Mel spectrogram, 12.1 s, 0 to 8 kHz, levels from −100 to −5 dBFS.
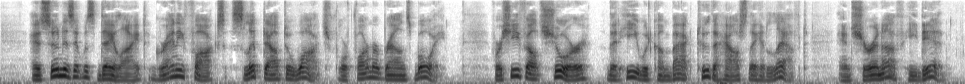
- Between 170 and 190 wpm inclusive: Yes, average, 180 wpm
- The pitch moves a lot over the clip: Yes, wide, 7.2 semitones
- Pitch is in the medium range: No, low, 110 Hz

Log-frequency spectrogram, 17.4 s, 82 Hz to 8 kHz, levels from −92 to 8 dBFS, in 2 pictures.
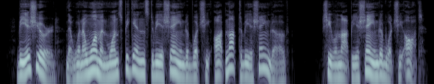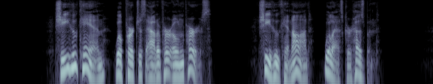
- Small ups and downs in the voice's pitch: No, average, 4.7 semitones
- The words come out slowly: No, average, 160 wpm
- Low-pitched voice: Yes, low, 130 Hz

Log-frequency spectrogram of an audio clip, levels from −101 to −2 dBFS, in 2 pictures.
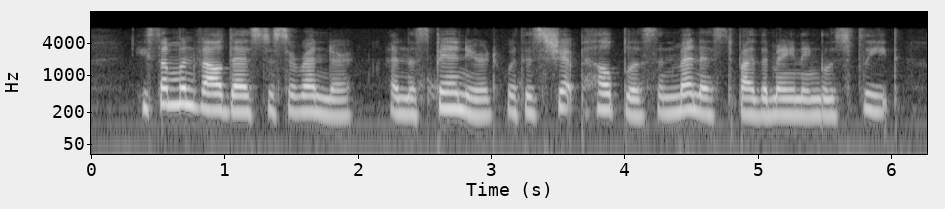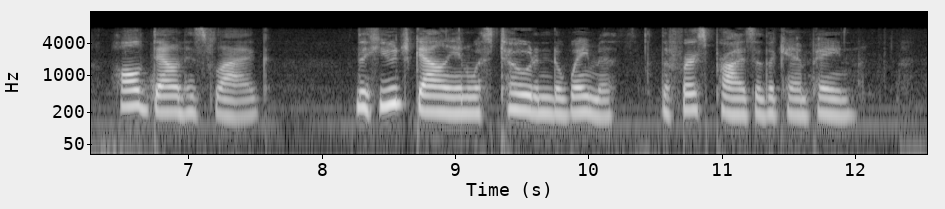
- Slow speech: No, average, 170 wpm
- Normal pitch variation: Yes, average, 3.5 semitones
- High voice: Yes, high, 195 Hz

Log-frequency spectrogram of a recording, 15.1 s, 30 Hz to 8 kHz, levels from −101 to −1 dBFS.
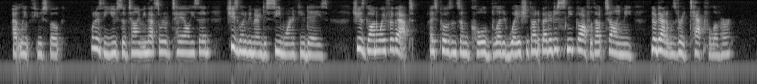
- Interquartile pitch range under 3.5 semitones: Yes, average, 2.8 semitones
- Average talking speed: No, fast, 240 wpm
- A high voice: Yes, high, 245 Hz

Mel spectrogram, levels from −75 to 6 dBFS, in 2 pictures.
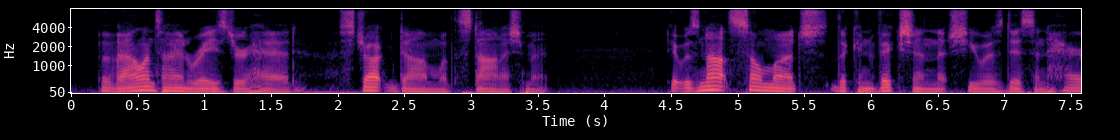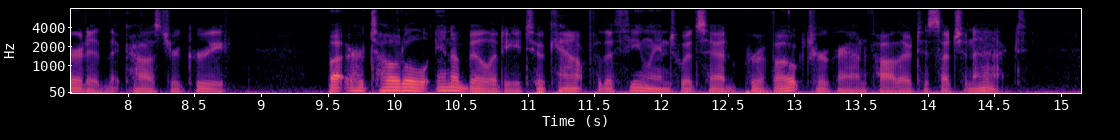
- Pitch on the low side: Yes, very low, 90 Hz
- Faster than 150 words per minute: Yes, average, 160 wpm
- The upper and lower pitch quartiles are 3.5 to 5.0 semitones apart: Yes, average, 4.0 semitones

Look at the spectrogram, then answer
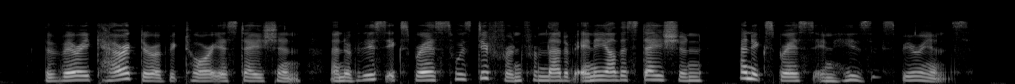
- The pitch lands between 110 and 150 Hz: No, medium, 185 Hz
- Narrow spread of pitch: No, average, 3.3 semitones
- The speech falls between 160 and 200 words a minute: No, slow, 135 wpm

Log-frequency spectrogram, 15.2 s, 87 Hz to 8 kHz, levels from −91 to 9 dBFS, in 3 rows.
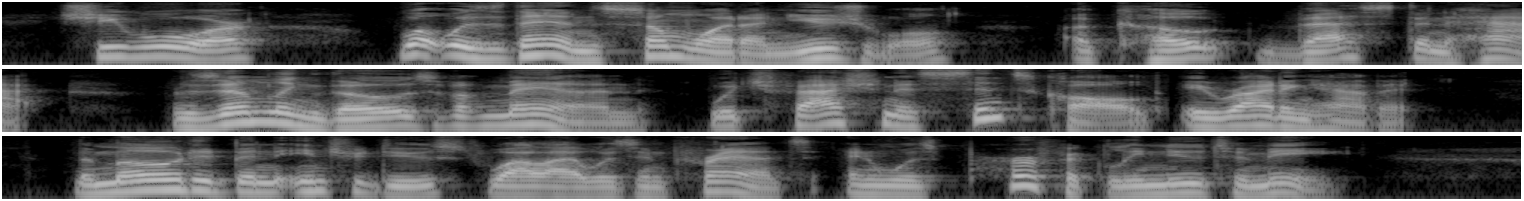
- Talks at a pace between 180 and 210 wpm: No, average, 160 wpm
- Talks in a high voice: No, low, 130 Hz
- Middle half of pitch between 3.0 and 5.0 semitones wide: No, wide, 5.5 semitones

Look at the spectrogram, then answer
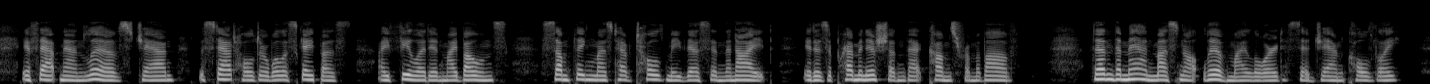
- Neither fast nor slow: Yes, average, 185 wpm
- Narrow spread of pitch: Yes, narrow, 1.9 semitones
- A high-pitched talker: Yes, high, 200 Hz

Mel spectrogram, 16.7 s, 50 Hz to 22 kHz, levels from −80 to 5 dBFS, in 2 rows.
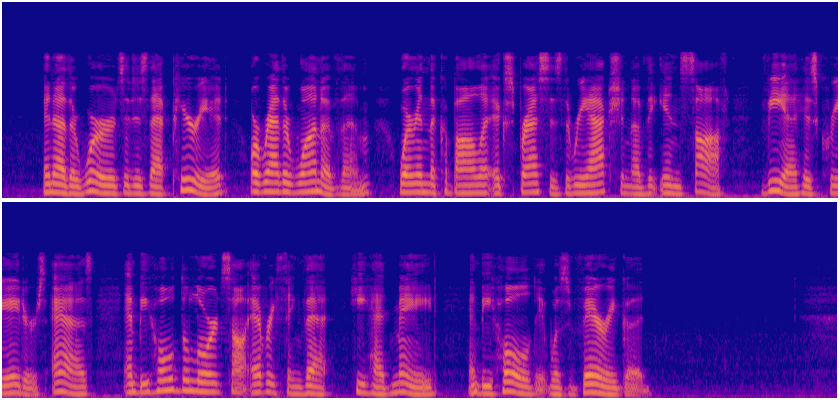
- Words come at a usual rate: Yes, average, 150 wpm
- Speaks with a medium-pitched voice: Yes, medium, 160 Hz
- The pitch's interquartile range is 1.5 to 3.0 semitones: No, average, 3.8 semitones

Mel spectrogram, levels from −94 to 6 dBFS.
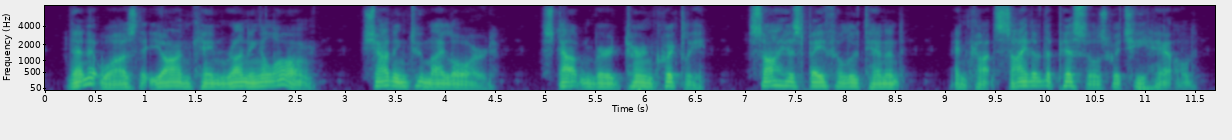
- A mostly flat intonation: No, average, 4.5 semitones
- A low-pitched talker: Yes, very low, 90 Hz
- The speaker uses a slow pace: No, average, 145 wpm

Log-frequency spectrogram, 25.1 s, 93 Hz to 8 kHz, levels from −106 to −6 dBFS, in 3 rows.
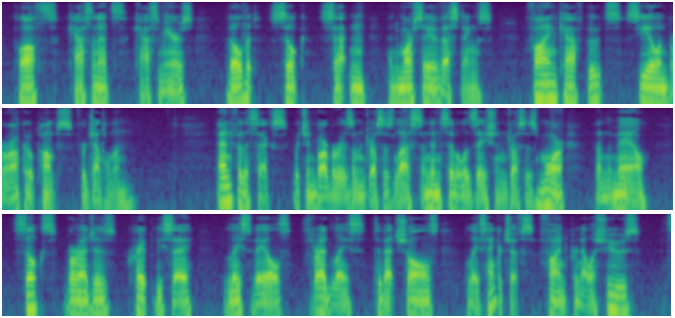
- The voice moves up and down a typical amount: Yes, average, 3.3 semitones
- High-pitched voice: No, very low, 95 Hz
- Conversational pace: No, slow, 120 wpm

